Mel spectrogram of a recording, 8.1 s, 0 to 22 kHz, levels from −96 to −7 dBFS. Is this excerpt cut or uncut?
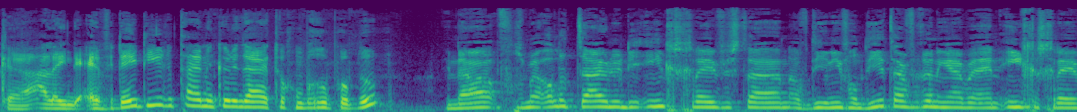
uncut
